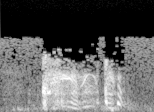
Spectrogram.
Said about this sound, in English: I'm going to cough first.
